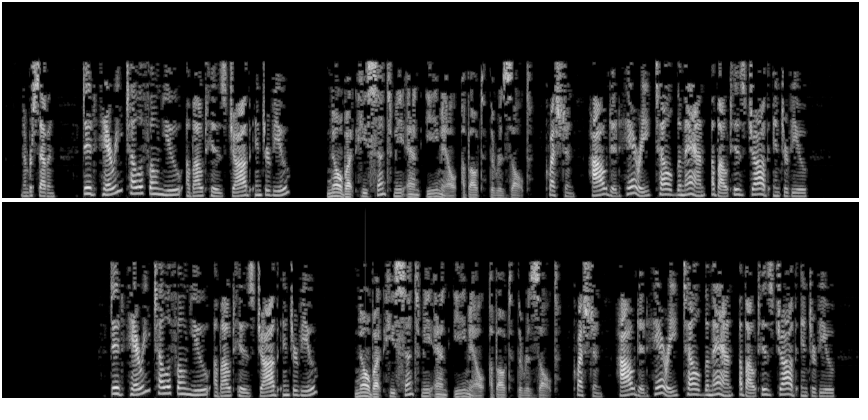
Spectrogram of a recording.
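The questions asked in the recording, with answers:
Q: How did Harry tell the man about his job interview?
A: By email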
